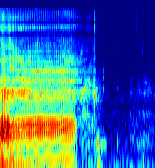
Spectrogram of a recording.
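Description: A man's low, rough vocal sound, like a burp, starting abruptly and lasting about a second.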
